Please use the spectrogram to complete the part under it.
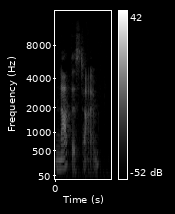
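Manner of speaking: plain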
